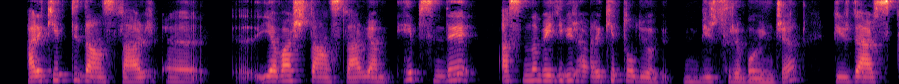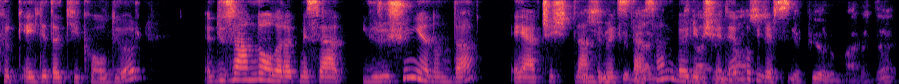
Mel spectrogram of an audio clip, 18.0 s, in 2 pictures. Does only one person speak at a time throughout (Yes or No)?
No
